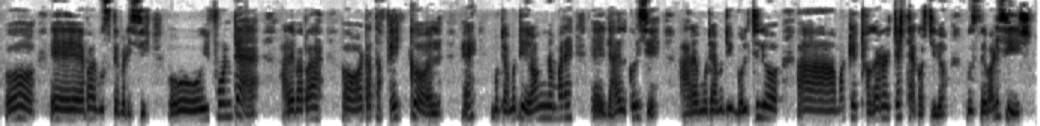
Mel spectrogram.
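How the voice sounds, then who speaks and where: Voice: sits high, expressive, racing, creaky, hardly any pauses, dry recording. A performer voicing a greedy middle-aged aunt in a cartoon comedy, stammering and talking her way out of a lie. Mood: blustering. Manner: stammering, nervous, then bragging.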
